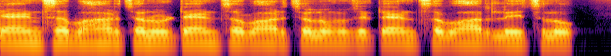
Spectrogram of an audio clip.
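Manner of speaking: ordinary talk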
